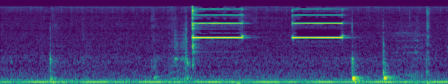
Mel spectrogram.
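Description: A fire alarm control panel's built-in sounder gives two short, high beeps about a second apart as its buttons are pressed and the alarm is reset. A few faint button clicks and a steady low hum run underneath.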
